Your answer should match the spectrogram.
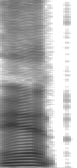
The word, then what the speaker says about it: aunt: They sound the same in American English.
